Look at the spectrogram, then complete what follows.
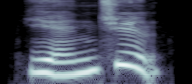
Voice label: "严峻", Chinese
